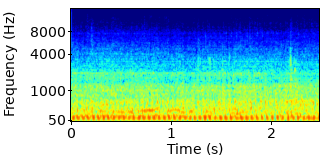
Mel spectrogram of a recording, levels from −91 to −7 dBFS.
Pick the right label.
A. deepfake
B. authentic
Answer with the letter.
B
